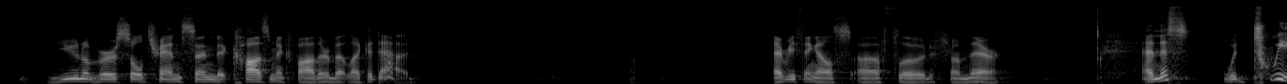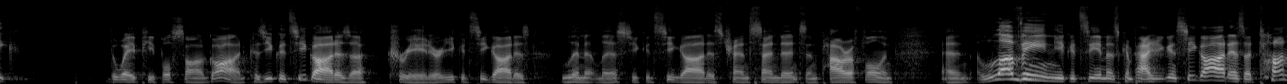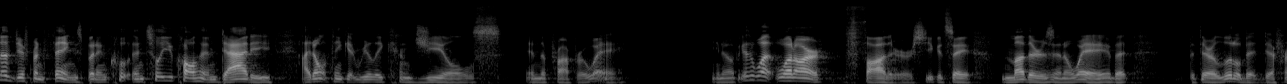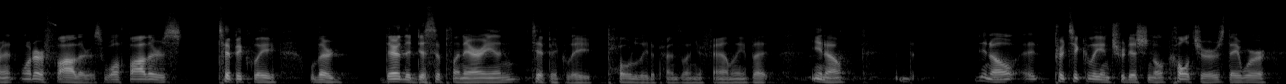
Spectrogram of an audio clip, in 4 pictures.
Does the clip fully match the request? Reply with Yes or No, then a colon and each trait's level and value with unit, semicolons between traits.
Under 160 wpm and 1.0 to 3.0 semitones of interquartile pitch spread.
No: average, 150 wpm; average, 4.8 semitones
